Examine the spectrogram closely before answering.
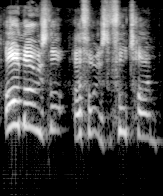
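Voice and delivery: ordinary delivery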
